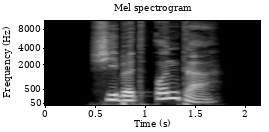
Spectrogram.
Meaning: second-person plural subjunctive I of unterschieben
- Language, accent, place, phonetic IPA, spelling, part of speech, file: German, Germany, Berlin, [ˌʃiːbət ˈʊntɐ], schiebet unter, verb, De-schiebet unter.ogg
